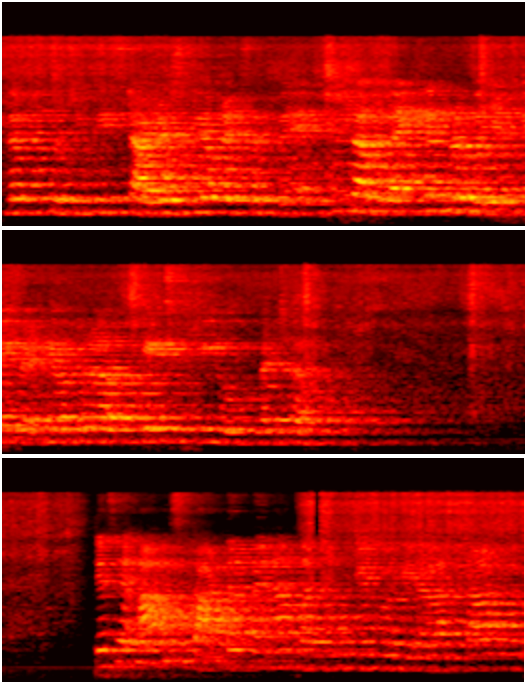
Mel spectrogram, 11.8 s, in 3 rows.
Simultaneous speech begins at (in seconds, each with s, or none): none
